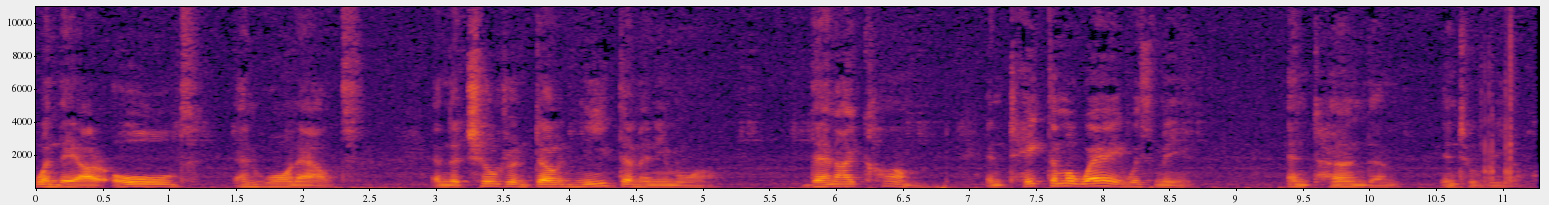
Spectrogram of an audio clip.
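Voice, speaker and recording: A man voicing a gentle, loving female fairy in a storybook, speaking tenderly and reassuringly. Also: fairly low pitch, slow pace, a little hiss or hum, low-quality recording. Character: gentle, loving female fairy who cares for old toys. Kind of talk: storybook read-aloud.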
